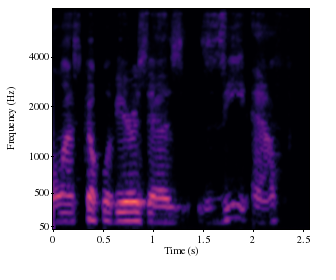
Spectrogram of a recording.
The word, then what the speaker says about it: ZF: Here in the United States, ZF has rebranded in the last couple of years as ZF, because here in the United States, we pronounce the 26th letter of the alphabet as Z, not Z.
